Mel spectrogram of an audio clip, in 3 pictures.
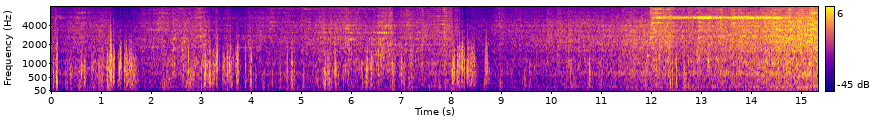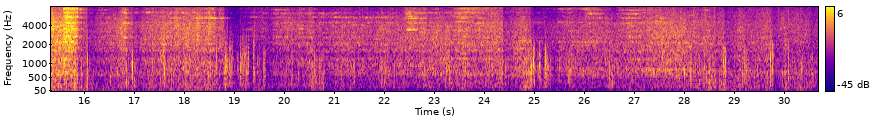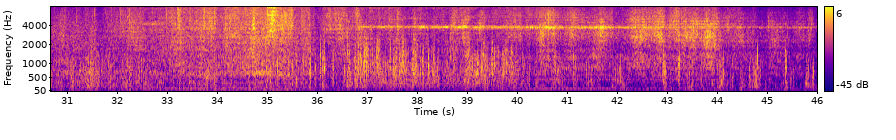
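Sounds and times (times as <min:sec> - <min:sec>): train wheels rumbling on rails: 0:00.0 - 0:46.0
high wheel squeal: 0:11.9 - 0:16.1, 0:16.7 - 0:30.1, 0:32.0 - 0:46.0.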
